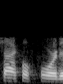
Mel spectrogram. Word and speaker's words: Shackleford: Shackelford. Yes. – No relation to the famous explorer, is there? – No. He's Shackleton. Shackelford is an old English name.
